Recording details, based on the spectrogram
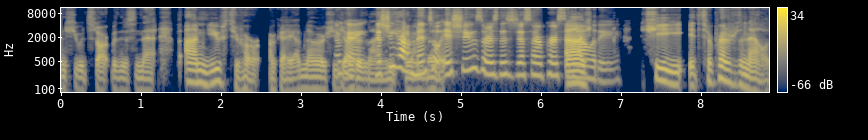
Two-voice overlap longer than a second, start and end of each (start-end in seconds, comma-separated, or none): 3.5-4.8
